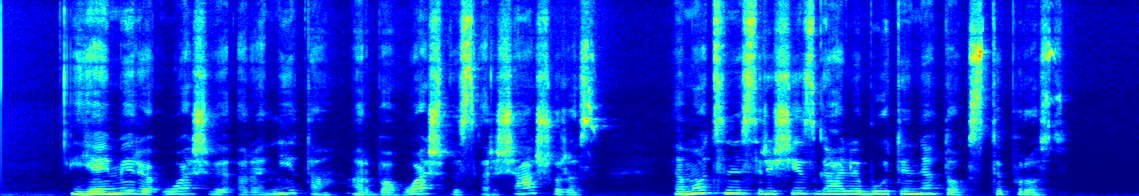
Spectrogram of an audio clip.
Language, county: Lithuanian, Panevėžys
